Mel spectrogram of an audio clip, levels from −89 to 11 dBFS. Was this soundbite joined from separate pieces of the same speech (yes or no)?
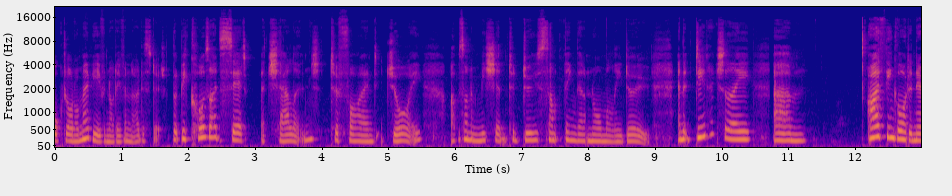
yes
